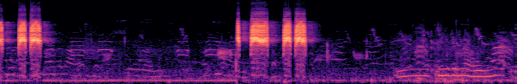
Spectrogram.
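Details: Two bursts of harsh, scratchy calling from a Lakka black francolin, each a quick run of rasping notes, followed by softer wavering whistles and chirps from other birds and a low hum.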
